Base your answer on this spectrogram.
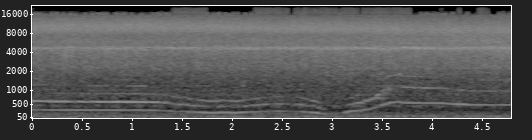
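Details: Two neighborhood cats stalling their fight with a single long, low howl that dips, wobbles and climbs again, the second cat's tone layered beneath, against a constant high-pitched whine and hiss.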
